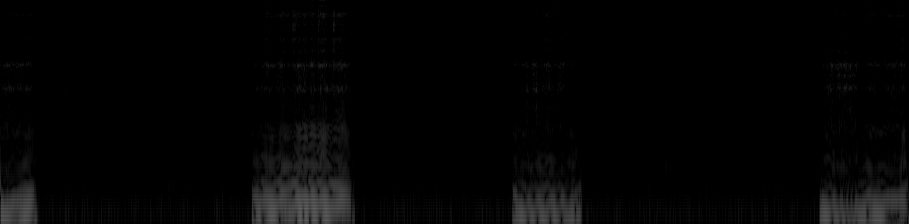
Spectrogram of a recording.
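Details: A dog snoring while asleep: deep, rumbling snores at regular intervals with quiet between them, about four in fourteen seconds.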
